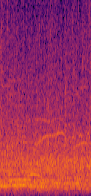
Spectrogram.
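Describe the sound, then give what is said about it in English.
A church audience claps during a sermon, producing a thick, continuous wash of applause at a steady level from start to finish. “You're not going to clap more for your blessing than you are for Jesus.”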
